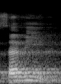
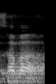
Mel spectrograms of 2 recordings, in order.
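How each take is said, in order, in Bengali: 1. b-এর পরের ঝোঁকটি i-এর মতো শোনায়। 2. b-এর পরের ঝোঁকটি a-এর মতো শোনায়। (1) "এটা তিন তিনটাই কি ভুল।" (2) "এটা তিন তিনটাই কি ভুল।"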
